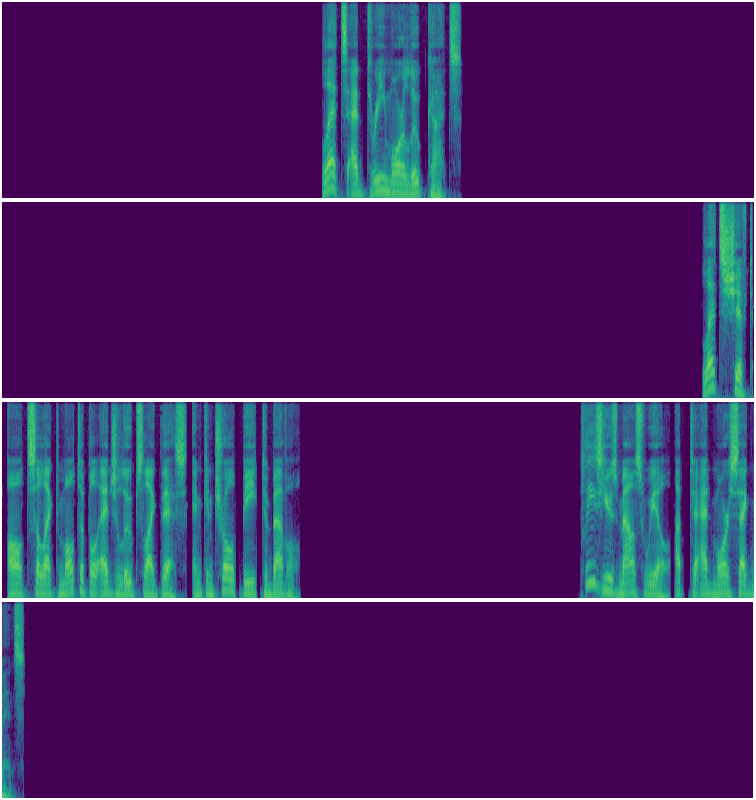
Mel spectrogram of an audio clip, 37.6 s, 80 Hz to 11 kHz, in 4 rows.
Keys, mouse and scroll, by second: 4.8 ctrl+r, 11.4-12.7 scroll up 1, 17.2 2, 17.7 alt+click, 19.0 alt+shift+click, 20.3 alt+click, 21.5 alt+shift+click, 23.5 ctrl+b, 31.7-32.4 scroll up 5, 32.7 2, 34.2 alt+click, 35.5 shift+middle click, 36.2 shift+middle click, 36.4-36.9 scroll up 5, 37.4 3.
